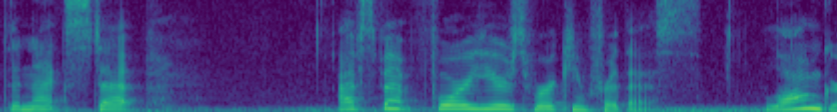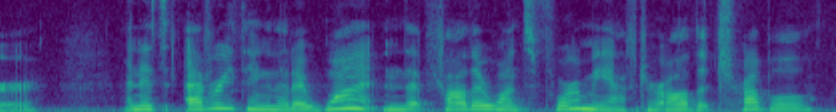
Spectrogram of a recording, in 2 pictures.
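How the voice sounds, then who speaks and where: A woman's voice: on the high side, normal speed, lightly acted. A woman playing an earnest, determined young woman of the 1910s, speaking thoughtfully in a period audio drama. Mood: wistful.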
